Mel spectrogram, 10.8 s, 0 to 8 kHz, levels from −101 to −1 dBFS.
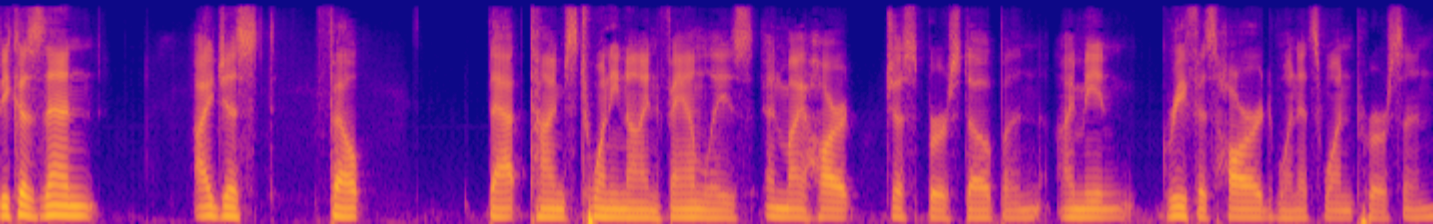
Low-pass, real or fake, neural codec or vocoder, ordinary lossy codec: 7.2 kHz; fake; codec, 16 kHz, 1 kbps, X-Codec, HuBERT features, trained on LibriSpeech; MP3, 64 kbps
